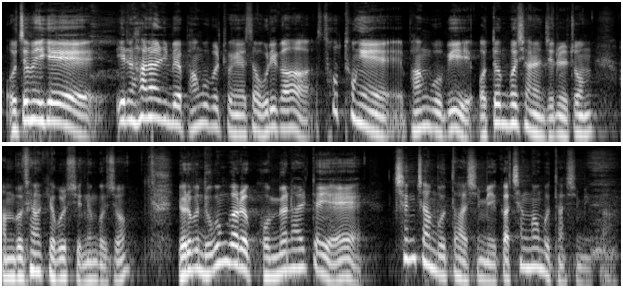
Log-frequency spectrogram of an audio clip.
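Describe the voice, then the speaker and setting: A man's voice: brisk, hardly any pauses. A man preaching a Sunday sermon as a pastor in a church, asking the congregation rhetorical questions. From South Korea. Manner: preaching with rhetorical questions and lively swings in pitch and volume. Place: church sanctuary.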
